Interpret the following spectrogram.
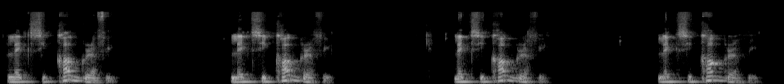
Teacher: see the third syllable will be the Prime Minister syllable the first syllable will be the secondary stress syllable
